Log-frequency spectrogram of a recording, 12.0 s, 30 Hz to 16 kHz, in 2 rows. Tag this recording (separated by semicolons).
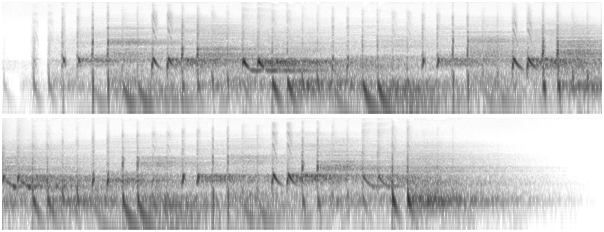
loop; groove; rhytmic; 100bpm; sequence; multisample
